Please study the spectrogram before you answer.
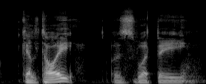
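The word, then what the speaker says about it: Keltoi: And so the Greeks simply borrowed their spelling which borrowed their pronunciation and they used the Greek letter that looks like a K. Ketoy was what they called them.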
